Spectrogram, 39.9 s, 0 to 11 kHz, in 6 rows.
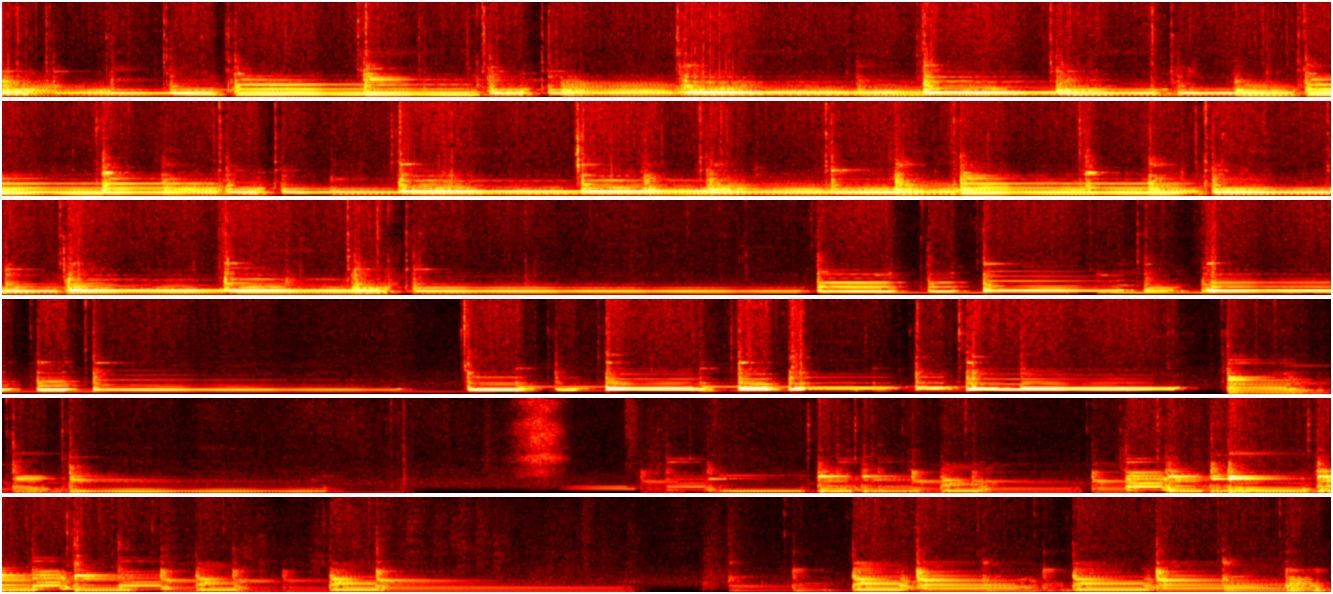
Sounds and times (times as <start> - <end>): Guitar: 0.0 - 39.8.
